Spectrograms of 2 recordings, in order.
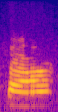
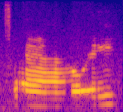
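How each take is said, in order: First: Words blocked by bulky dentures; cramped mouth, dentures in; loose dentures. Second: Talking around a mouthful of dentures; loose dentures. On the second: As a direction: say it with no room in the mouth. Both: Shown as a demonstration. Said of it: "this is what it sounded like".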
